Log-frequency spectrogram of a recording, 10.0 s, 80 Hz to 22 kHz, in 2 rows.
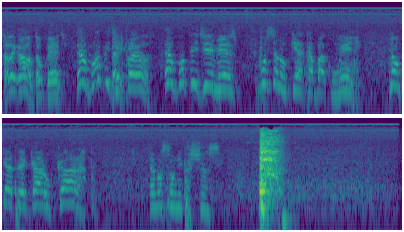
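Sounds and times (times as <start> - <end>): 
speech: 0.2 - 8.6
person coughing: 8.2 - 8.6.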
